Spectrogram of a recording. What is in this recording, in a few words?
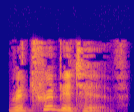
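"retributive", British English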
